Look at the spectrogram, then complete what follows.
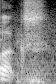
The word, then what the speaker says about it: WOOX: So you pronounce it like wood, but except with an X. Oh, right. WOOX.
